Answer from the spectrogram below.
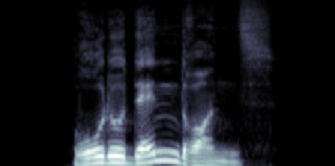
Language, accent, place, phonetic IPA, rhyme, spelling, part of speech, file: German, Germany, Berlin, [ʁodoˈdɛndʁɔns], -ɛndʁɔns, Rhododendrons, noun, De-Rhododendrons.ogg
- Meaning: genitive singular of Rhododendron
